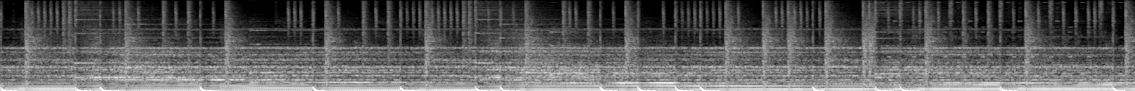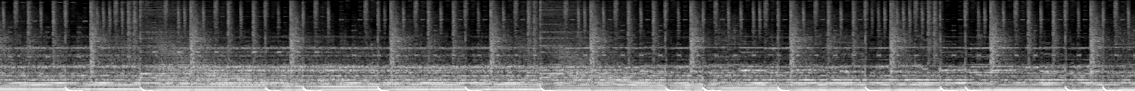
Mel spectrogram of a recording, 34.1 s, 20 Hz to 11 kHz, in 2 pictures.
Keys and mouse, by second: 0.7-4.6 right drag, 4.6-6.0 drag, 6.0 middle click, 6.8-11.4 drag, 14.6 ctrl+z, 15.5-16.5 drag, 17.8 click, 18.6 click, 20.1 ctrl+z, 20.5 ctrl+z, 20.7 ctrl+z, 21.5 right click, 23.4-25.3 right drag, 29.6-32.7 drag, 33.2-34.0 drag.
